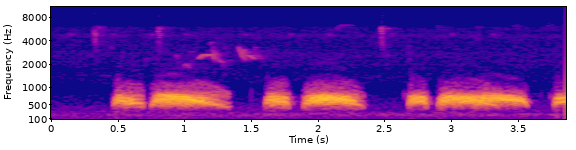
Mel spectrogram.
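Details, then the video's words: Low, full coos from a spotted dove recorded in Kon Tum in thổ âm style, short and long notes alternating in pairs; a faint thin chirping sound between the first phrases. "Thổ Âm Tốt, đang gù ngon thì mái phá đám"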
